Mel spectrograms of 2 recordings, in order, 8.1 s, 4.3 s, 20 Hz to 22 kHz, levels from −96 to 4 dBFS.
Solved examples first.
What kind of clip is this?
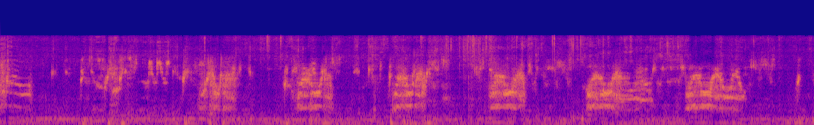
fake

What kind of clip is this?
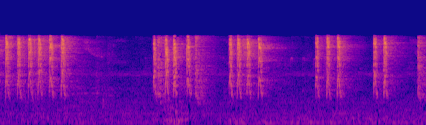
real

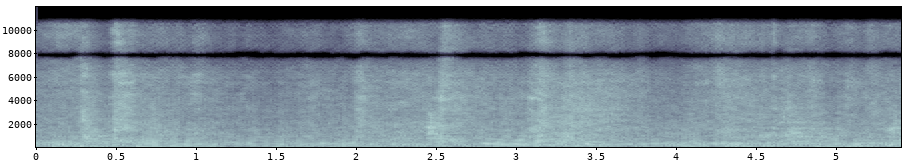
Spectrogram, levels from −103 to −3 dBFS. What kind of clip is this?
fake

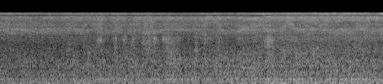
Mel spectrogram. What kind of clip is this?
real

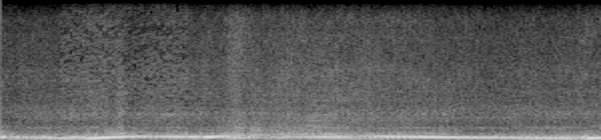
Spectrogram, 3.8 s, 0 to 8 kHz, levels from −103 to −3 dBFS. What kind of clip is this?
fake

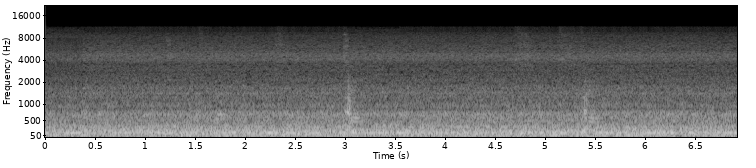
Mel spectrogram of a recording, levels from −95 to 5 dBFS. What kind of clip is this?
real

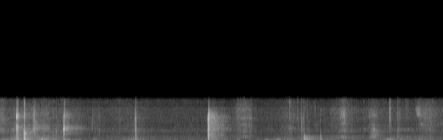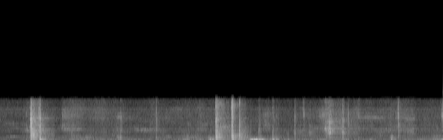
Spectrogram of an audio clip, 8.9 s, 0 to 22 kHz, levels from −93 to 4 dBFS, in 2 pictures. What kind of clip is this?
fake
